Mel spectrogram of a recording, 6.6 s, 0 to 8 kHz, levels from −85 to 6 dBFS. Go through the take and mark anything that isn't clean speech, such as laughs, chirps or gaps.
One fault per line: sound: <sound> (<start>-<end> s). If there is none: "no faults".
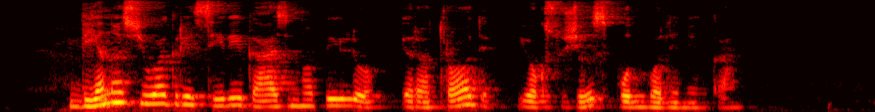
no faults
